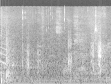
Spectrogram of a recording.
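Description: Council members sitting back down at their desks: a sharp knock right at the start, then faint scattered knocks and rustles over a low steady room hum.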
